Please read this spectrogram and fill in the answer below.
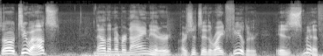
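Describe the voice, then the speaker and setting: This man's pitch sits fairly high and swings very widely. Vocal fry shows up in his voice. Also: moderate pace. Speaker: play-by-play announcer. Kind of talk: live sports commentary.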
